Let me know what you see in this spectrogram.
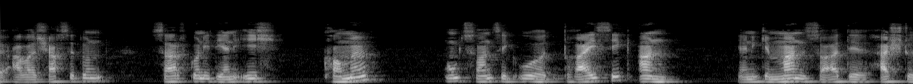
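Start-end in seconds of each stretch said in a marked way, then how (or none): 2.6-6.6 each word slow and spaced out; slow model reading. Shown as a demonstration. Teacher to Persian learners, slow, spaced-out German model sentence. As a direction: read it out slowly so students can follow. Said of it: "teacher models sentence slowly".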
